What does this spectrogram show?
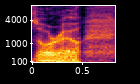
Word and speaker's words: Zoro: And so he wrote it, the English translation is Zolo, but it's pronounced Zoro in the anime and everything.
